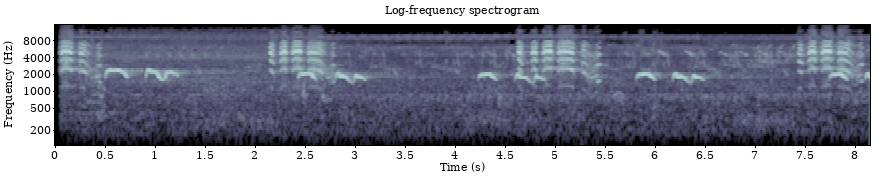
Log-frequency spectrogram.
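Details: Lapwing calling: repeated slurred notes that rise then fall, given singly or in pairs every second or so, with harsh buzzy bursts every couple of seconds over a steady outdoor background hiss.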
